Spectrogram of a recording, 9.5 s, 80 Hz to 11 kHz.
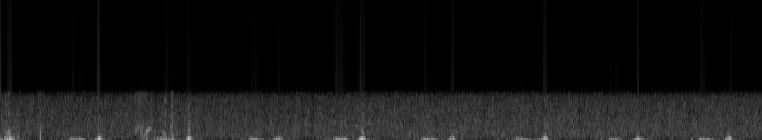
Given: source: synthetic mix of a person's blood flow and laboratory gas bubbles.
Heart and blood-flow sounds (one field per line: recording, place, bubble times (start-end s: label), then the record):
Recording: Doppler ultrasound of blood flow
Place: precordium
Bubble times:
0.00-0.23 s: bubbles
0.46-0.55 s: bubbles
1.67-2.21 s: bubbles
From the record:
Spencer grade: 2 (many but less than half of the cardiac periods contain bubble signals, singularly or in groups)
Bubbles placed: only in the low amplitude regions of the cardiac cycle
